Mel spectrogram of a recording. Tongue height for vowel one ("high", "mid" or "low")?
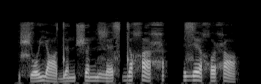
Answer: mid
